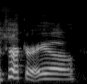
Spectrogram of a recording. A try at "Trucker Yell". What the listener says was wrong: Trucker Yell, not Trucker L. Trucker Yell. You said Trucker L.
